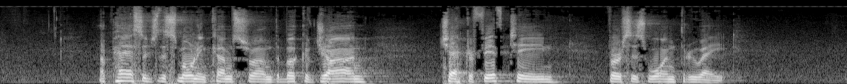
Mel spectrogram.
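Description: A middle-aged man reads out calmly through a microphone in a large echoing hall.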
